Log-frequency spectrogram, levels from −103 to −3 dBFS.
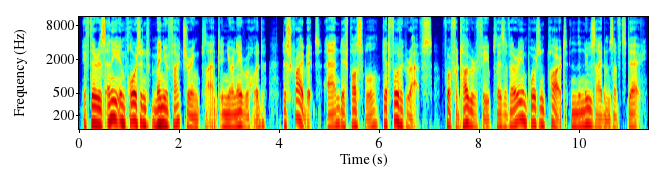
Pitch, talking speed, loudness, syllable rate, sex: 120 Hz, 165 wpm, -20 LUFS, 5.1 syllables/s, male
